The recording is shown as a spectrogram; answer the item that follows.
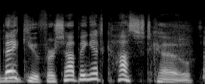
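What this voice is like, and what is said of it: Imitated robotic self-checkout voice. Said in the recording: “What do you think of my impression? ... the robot lady goes”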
